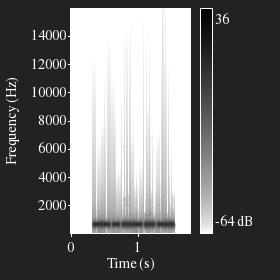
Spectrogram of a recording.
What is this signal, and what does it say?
Morse code, heard as a keyed tone, about 51 wpm, 700 Hz. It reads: KT4SB
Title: USA Call Signs - 5 Characters - Repeated 3x - 50wpm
